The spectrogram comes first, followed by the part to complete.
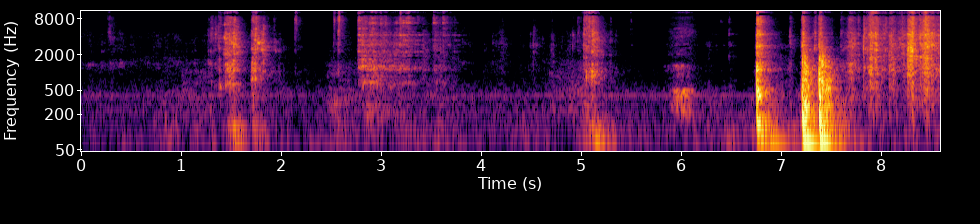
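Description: Ice clattering into a metal cocktail shaker tin in scattered handfuls, then a few loud knocks near the end as the cocktail shake gets going.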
